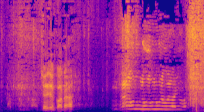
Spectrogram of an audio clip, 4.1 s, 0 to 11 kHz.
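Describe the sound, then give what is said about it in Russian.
Bursts of water splashing and sloshing open and close the moment, with a man's loud, strained, intense cries and yells ringing out in between as he takes hold of a fishing rod with an electric eel of 650 volts caught on it. “Мужику не повезло, поймал на удочку электрического угря.”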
